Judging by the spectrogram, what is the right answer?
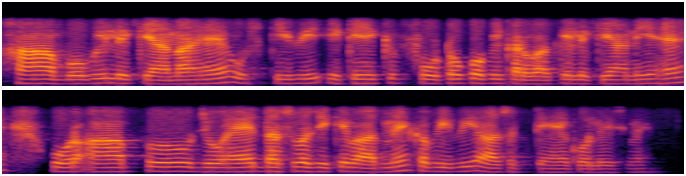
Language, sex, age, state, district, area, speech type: Hindi, male, 30-45, Rajasthan, Karauli, rural, conversation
